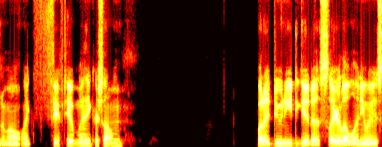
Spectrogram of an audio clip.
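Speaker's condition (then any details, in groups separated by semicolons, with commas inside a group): No condition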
